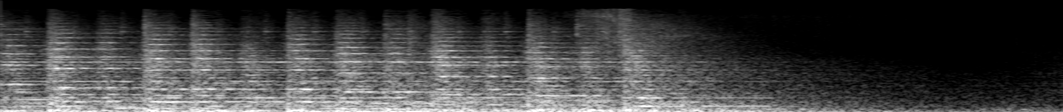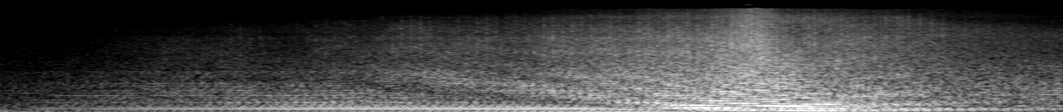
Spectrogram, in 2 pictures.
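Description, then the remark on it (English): A propeller airplane engine drones steadily and loudly, fading away midway, then swelling back as another pass roars close overhead with a sweeping pitch shift. No voices. “I have the plane's radio tuned in on their regular bands.”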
